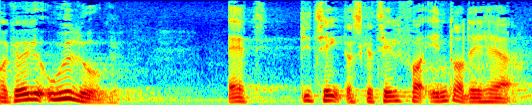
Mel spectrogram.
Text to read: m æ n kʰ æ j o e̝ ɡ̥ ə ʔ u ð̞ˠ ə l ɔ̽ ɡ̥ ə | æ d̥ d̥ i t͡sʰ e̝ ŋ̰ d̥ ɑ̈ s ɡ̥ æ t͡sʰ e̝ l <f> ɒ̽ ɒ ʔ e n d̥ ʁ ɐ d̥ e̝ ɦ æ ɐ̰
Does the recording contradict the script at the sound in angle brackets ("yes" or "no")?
no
